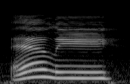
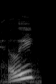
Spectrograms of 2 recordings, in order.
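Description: First: Long, stretched-out name; drawn-out call. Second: Short, rising questioning name; brief, tentative acted call. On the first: Acted. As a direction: call out to wake a sleeper. Calling sleeping Ellie second time. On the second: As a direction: check tentatively if someone is awake. Checking on sleeping Ellie.

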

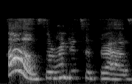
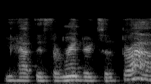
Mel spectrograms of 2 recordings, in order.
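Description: First: Sudden dawning realization; an "oh" of discovery, higher; realizing, pitched up. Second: Said in the usual way. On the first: Retold or imitated. Realization of the mantra.

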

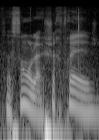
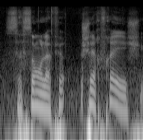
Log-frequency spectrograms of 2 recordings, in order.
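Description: First: Louder, slow ogre growl; ogre's growl. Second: Loud booming ogre bellow; ogre's roar. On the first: Ogre tells his wife he smells fresh meat, growling. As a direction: drag it out like a hungry ogre. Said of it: "l'ogre arriva". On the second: Ogre comes home smelling fresh meat, roaring. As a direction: roar it out, sniffing for children. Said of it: "hurla l'ogre de sa grosse voix". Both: Acted.

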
